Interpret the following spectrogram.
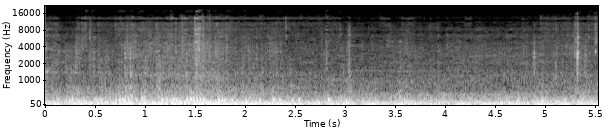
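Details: Daewoo Lanos on cobblestones: low road rumble with uneven dull knocks that stop when braking; suspension knock from worn lower control arm rear bushing.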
